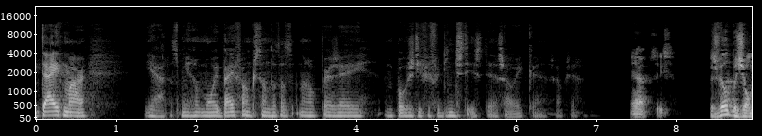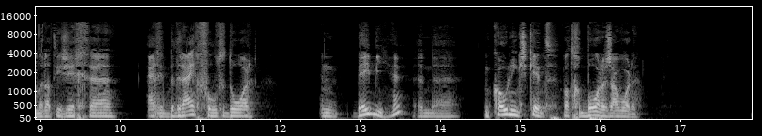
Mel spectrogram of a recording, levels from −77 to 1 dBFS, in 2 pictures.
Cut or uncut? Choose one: uncut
